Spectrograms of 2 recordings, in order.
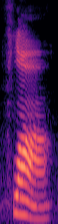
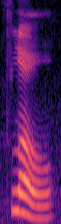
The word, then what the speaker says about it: flaw: 자, 먼저 미국식으로는 어떻게 발음하시면 되죠? 발음이 나니까 flaw, flaw 이렇게 발음이 나고요. 그리고 영국식으로는 flow 이렇게 발음이 납니다.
